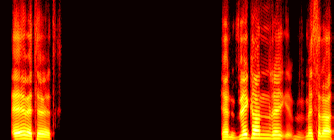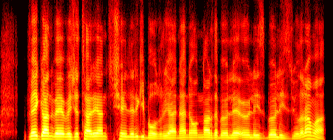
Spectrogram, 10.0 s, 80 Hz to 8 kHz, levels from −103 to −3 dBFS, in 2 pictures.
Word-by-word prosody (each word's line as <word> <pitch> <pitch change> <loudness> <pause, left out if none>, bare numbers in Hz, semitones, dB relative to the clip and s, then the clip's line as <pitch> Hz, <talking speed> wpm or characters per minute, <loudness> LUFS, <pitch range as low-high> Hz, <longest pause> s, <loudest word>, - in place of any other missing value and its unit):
Evet, 175 0 +5
evet. 145 -4 0 2.5
Yani, 135 -2 -3
vegan, 215 -2 +5
re 195 0 -2
mesela 155 +2 -1 0.4
vegan 170 -2 +5
ve 155 -1 +4
vejetaryen 155 +1 0
şeyleri 150 -1 -5
gibi 145 -5 -7
olur, 110 -2 -4
yani, 120 0 -2
hani, 125 0 -5
onlar 130 0 -3
da 130 -1 -5
böyle, 125 0 -4
öyleyiz, 125 -4 -6
böyleyiz 125 -7 -4
diyorlar 110 +9 -6
ama, 180 -3 -3
150 Hz, 125 wpm, -20 LUFS, 125-165 Hz, 2.5 s, Evet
